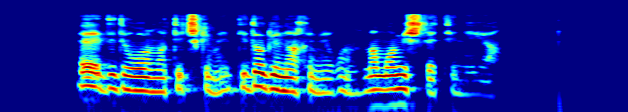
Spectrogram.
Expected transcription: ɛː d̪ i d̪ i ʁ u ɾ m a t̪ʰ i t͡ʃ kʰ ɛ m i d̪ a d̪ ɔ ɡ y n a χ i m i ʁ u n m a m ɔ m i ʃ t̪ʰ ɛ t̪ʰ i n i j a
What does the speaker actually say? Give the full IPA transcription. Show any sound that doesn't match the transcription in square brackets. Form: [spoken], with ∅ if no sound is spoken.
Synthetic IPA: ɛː d̪ i d̪ i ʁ [ɔ] ɾ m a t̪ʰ i t͡ʃ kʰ [i] m i d̪ [i] d̪ ɔ ɡ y n a χ i m i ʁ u n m a m ɔ m i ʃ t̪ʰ ɛ t̪ʰ i n i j a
